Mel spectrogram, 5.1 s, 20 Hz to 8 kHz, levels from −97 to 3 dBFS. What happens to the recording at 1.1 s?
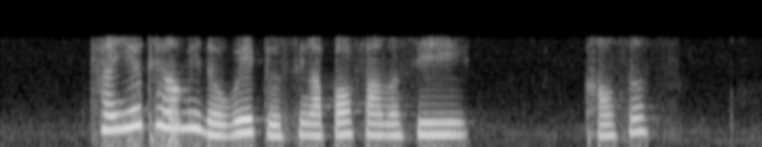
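At 1.12 s the audio is hit by lost GSM frames, with the disturbance running to about 1.21 s. A corrupted frame was discarded and the decoder reused the vocal-tract and excitation settings of the last good frame, repeating them. The gap is short, which fits a single lost 20 ms frame, so it never decays to silence. It is heard as a brief rough, metallic ring in place of the real sound.

Underneath that moment, and across the whole clip, is the GSM full-rate codec, at a rate that points to the standard 13 kbps mode. It models the vocal tract and drives it with regularly spaced pulses, keeping only one in three excitation samples, and passes nothing above 4 kHz. The codec damage is plainly audible as a buzzy, gravelly roughness and a dull top end.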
